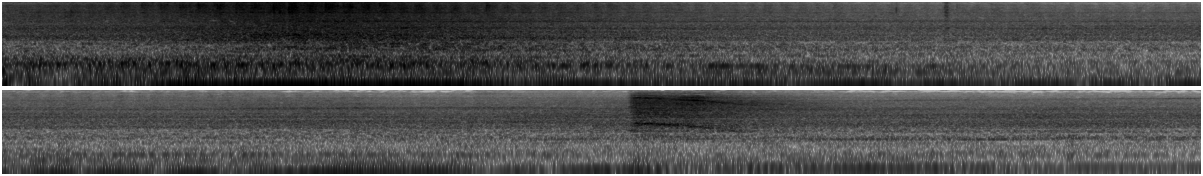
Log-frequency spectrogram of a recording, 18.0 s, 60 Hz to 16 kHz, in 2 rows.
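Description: Class 643 (Bombardier Talent) diesel multiple unit pulling out. Its diesel engines run loud for the first few seconds, then the rumble fades steadily as the train moves away. A brief high sound, falling in pitch, cuts in about 14 seconds in.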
